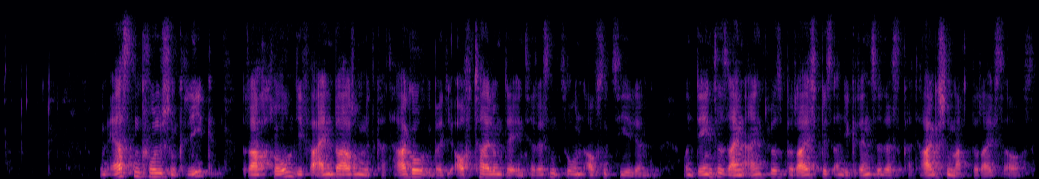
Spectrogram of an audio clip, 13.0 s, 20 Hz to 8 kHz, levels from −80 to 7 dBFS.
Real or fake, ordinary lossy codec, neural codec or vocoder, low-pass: fake; none; codec, 16 kHz, 4.8 kbps, FACodec; none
